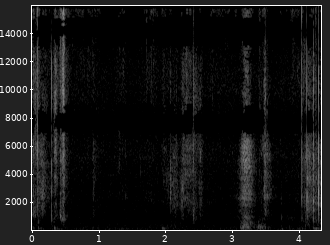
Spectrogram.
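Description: Faint handling of tarot cards on a cloth-covered table: a few light clicks and taps, with a soft rustle about three seconds in.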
